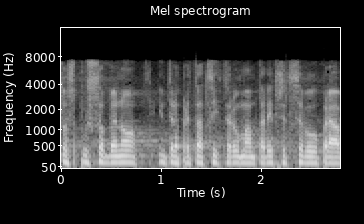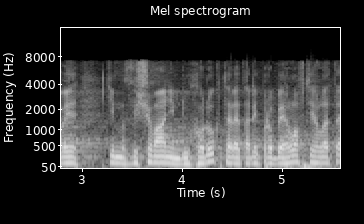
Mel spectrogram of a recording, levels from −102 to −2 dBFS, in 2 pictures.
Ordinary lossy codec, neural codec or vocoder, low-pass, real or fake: AAC, 64 kbps; none; 7.2 kHz; real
